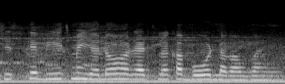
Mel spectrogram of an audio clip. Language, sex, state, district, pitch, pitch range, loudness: Hindi, female, Uttar Pradesh, Lucknow, 120 Hz, 110-125 Hz, -15 LUFS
